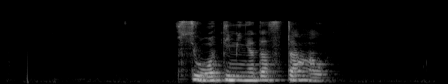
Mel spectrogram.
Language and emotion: Russian, angry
